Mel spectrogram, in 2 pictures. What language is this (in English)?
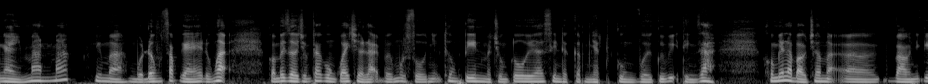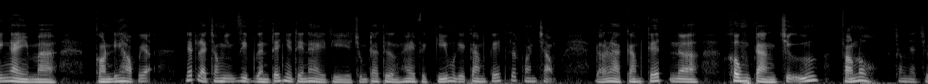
Vietnamese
